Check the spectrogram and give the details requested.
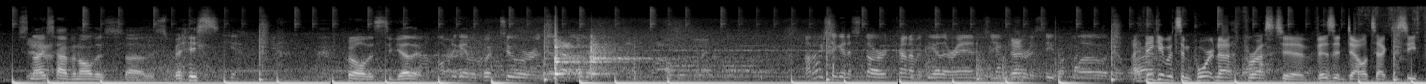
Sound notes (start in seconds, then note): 5.5 sound: hammering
